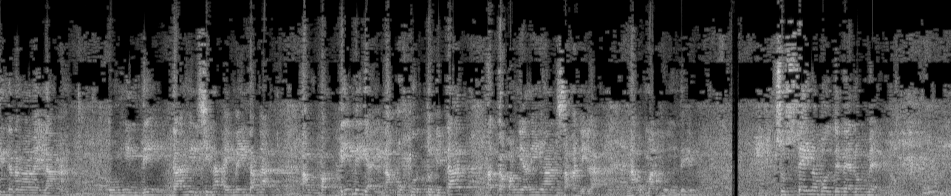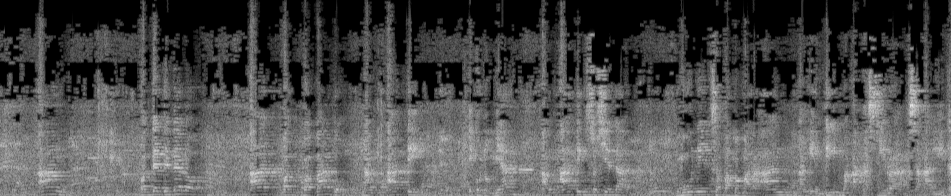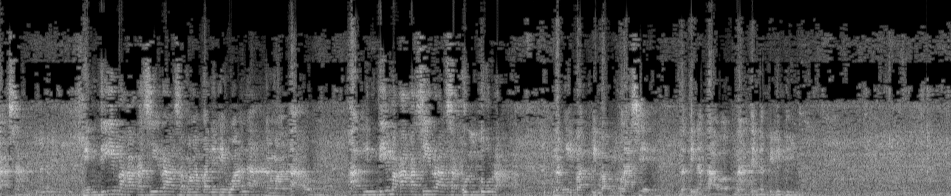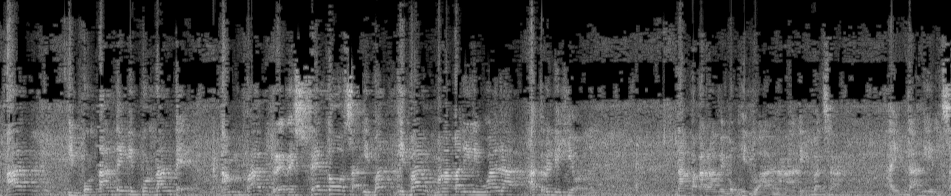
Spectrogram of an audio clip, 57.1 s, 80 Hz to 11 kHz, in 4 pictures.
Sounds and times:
Male speech, man speaking: 0.0s - 10.5s, 11.6s - 13.4s, 14.8s - 15.4s, 16.4s - 17.4s, 18.0s - 29.0s, 29.8s - 40.6s, 42.9s - 51.6s, 52.9s - 55.5s, 56.1s - 57.0s
Narration, monologue: 0.0s - 13.9s, 14.6s - 41.3s, 42.2s - 57.0s.

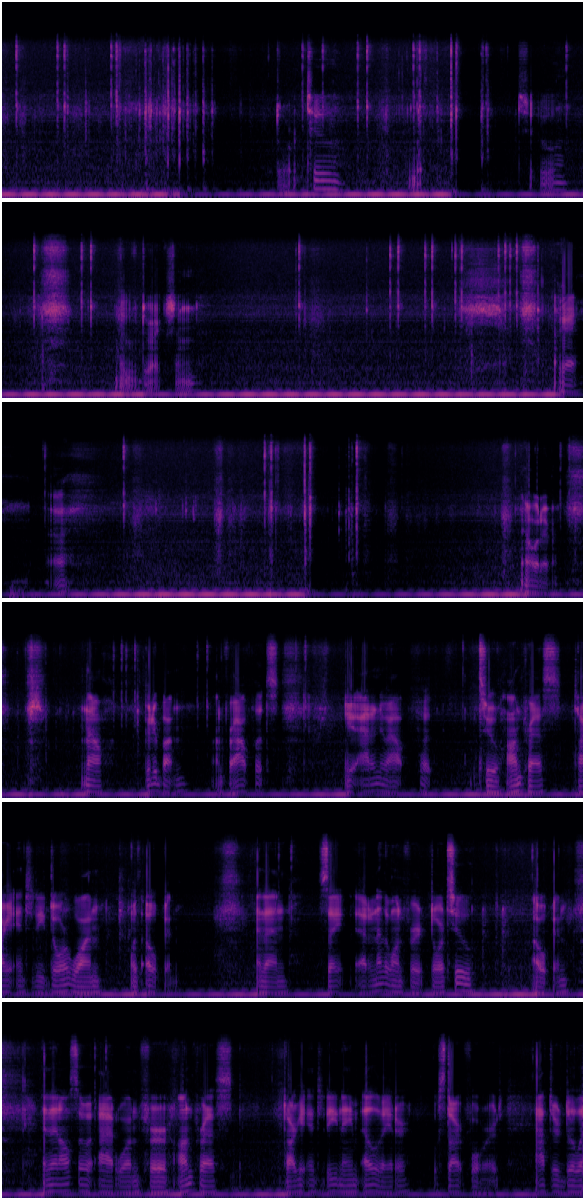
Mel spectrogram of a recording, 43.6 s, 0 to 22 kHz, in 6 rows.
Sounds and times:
Computer keyboard: 0.2s - 2.7s, 17.8s - 19.1s, 23.2s - 23.6s
Speech: 3.4s - 4.3s, 5.1s - 5.4s, 6.5s - 7.1s, 8.7s - 9.8s, 14.2s - 15.5s, 21.0s - 21.5s, 22.8s - 25.3s, 26.1s - 27.2s, 27.8s - 31.3s, 32.2s - 35.0s, 35.7s - 36.2s, 36.8s - 43.5s.

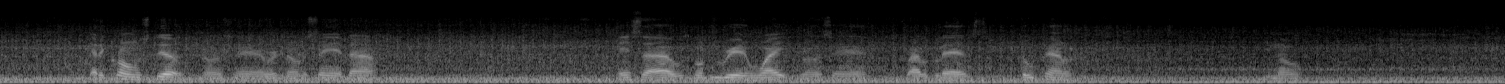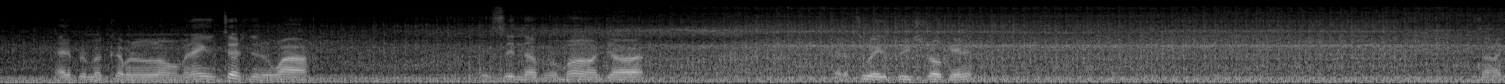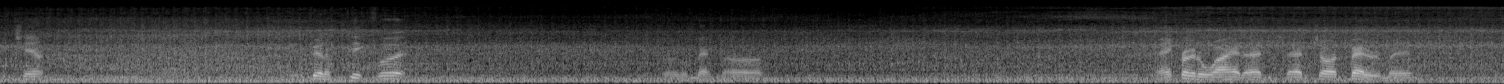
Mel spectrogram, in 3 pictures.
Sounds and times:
Vehicle: 0.0s - 45.1s
Speech: 0.8s - 3.8s, 6.2s - 10.8s, 12.6s - 13.1s, 15.6s - 18.2s, 19.8s - 21.5s, 23.4s - 24.9s, 29.8s - 30.6s, 33.0s - 34.2s, 36.7s - 37.8s, 41.6s - 44.3s.

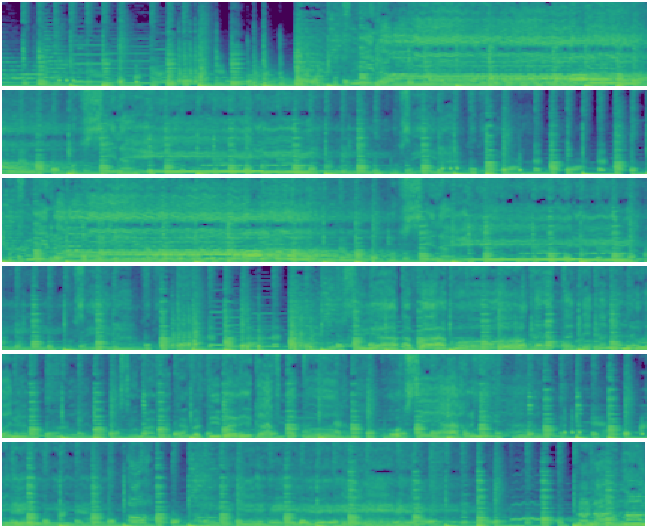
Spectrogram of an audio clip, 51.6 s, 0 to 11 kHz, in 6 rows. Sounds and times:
Music: 0.0s - 51.5s.

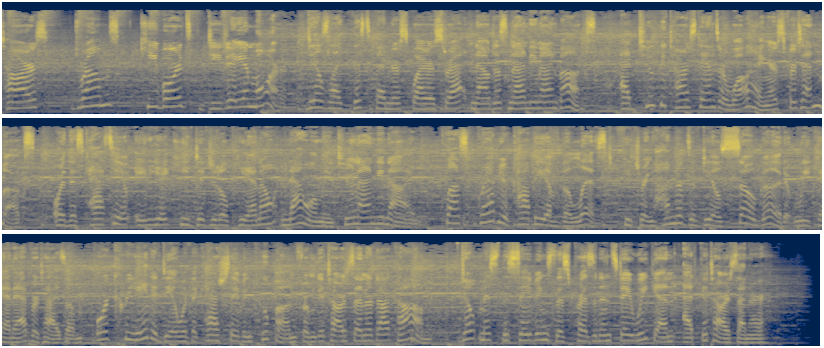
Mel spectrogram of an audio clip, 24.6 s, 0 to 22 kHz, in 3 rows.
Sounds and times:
Speech: 0.0s - 24.1s
Electric guitar: 0.0s - 24.2s.

